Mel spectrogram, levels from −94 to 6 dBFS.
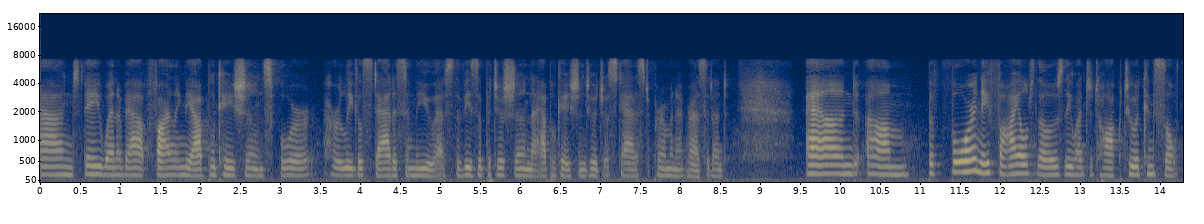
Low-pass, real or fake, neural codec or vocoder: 7.2 kHz; fake; codec, 24 kHz, 0.9 kbps, WavTokenizer, medium speech release version 1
